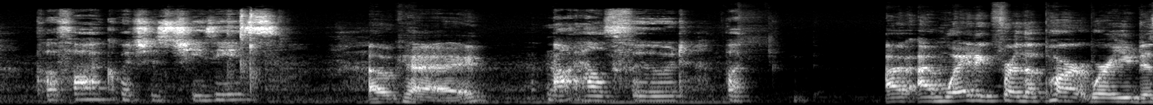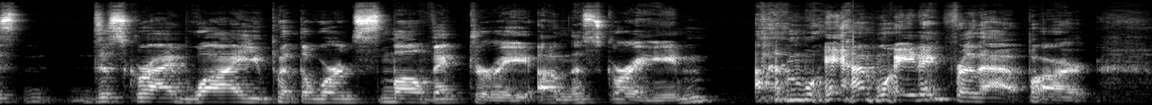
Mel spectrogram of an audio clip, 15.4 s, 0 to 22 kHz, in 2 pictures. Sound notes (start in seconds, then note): 0.7 speaking in foreign language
